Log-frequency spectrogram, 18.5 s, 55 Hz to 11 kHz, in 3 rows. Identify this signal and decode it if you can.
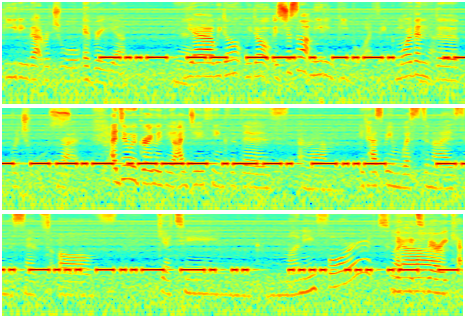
Morse code, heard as a keyed tone, hand-sent with a bug key, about 17 wpm, 620 Hz, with room echo and speech in English. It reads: XMMEC AQJPX DBXNI …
